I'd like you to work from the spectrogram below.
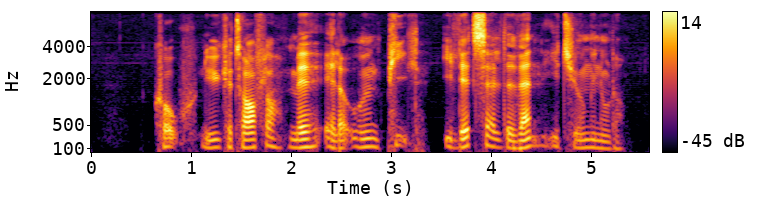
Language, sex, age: Danish, male, 29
